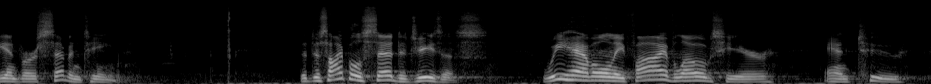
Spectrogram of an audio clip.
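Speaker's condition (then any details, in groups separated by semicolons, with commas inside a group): No condition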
